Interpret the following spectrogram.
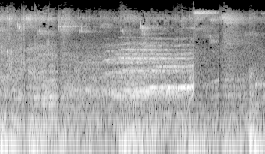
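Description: Indoor volleyball play in a large, echoing sports hall: the ball thudding off hands and floor, with players' voices.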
